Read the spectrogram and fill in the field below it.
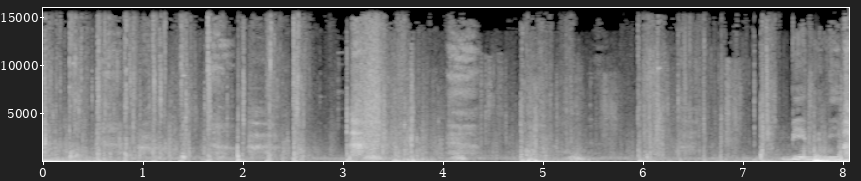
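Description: Hands scrape and thud against stone while climbing.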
